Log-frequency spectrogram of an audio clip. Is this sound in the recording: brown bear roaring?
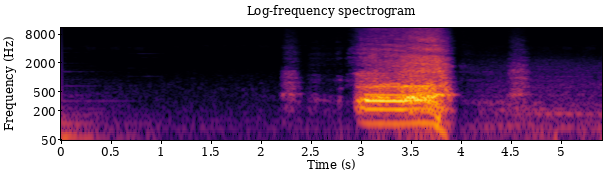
yes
